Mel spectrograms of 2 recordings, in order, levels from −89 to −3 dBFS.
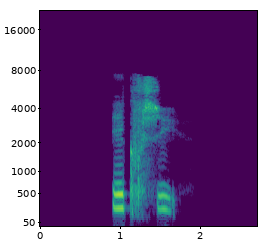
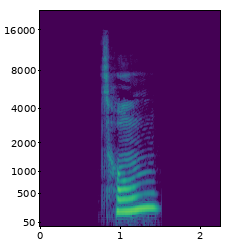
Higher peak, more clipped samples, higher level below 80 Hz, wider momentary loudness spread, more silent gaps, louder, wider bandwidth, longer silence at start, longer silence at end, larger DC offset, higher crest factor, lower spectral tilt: first, -10 dBFS vs -18 dBFS; neither; second, -88 dBFS vs -78 dBFS; second, 11 LU vs 14 LU; neither; first, -26 LUFS vs -30 LUFS; second, 7.6 kHz vs 15 kHz; about the same, 0.9 s vs 0.8 s; first, 1.05 s vs 0.8 s; neither; about the same, 20 dB vs 16 dB; second, -2.5 dB/octave vs -6.5 dB/octave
